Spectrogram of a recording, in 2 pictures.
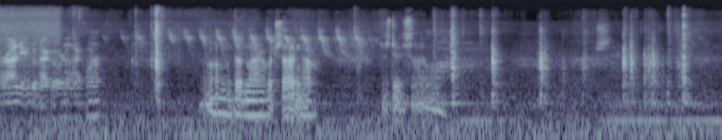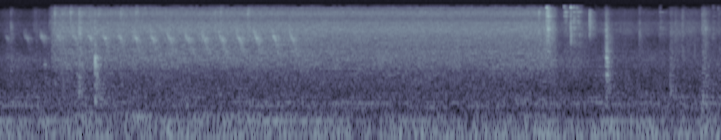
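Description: A hand tool scrapes and knocks against a door threshold.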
